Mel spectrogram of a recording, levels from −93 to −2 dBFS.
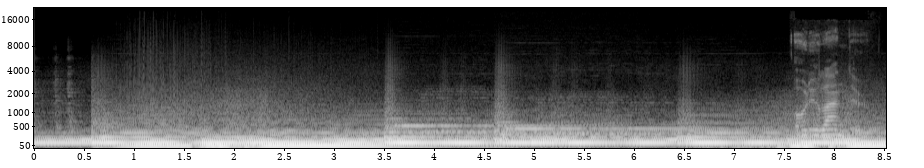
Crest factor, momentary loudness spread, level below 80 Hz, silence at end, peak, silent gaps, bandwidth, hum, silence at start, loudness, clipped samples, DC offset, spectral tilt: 10 dB; 4 LU; -20 dBFS; 0 s; -4 dBFS; none; 2.7 kHz; none; 0 s; -17 LUFS; under 0.1%; under 0.1%; -10.5 dB/octave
